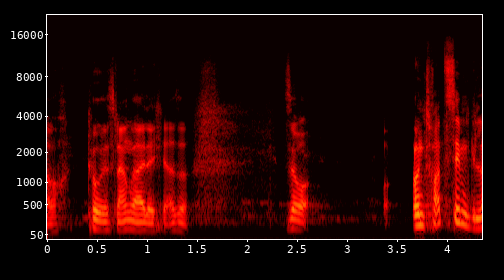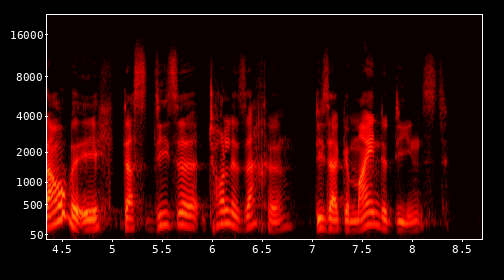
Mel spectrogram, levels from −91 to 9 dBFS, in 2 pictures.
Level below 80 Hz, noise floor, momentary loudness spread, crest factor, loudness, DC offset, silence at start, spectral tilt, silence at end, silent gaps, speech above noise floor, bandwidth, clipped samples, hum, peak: under -90 dBFS; -81 dBFS; 15 LU; 24 dB; -41 LUFS; under 0.1%; 0 s; -4 dB/octave; 0.35 s; none; 39 dB; 15 kHz; under 0.1%; none; -20 dBFS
